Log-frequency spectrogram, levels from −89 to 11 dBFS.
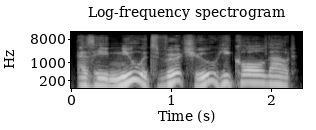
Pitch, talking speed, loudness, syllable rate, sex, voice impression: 145 Hz, 210 wpm, -16 LUFS, 4.6 syllables/s, male, masculine, adult-like, refreshing, friendly, slightly elegant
